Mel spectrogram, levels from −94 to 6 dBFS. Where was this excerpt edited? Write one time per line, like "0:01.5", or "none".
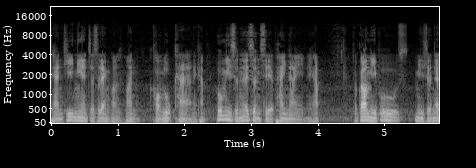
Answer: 0:02.4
